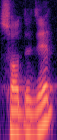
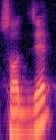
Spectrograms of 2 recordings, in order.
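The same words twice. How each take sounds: No difference in how they are said.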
